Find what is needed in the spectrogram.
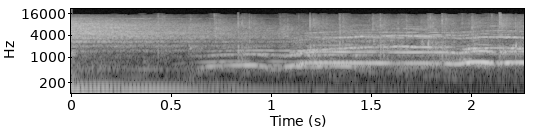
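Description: A live celtic-rock band with drum kit and cymbals hits its final note and stops abruptly, the low notes ringing out and fading over about half a second. Faint, long gliding and wavering tones follow.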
